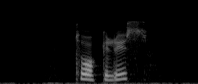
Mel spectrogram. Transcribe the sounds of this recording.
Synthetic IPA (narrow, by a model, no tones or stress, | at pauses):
t̪ʰoːkəlyːs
